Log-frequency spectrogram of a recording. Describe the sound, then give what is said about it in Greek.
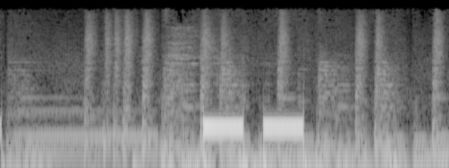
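Two long, steady ringback tones sound clearly over background music, each lasting about half a second with a short gap between them, loud, as a phone call to someone is placed. “Τον πάρω τηλέφωνο, κάτσε τον πάρω τηλέφωνο.”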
